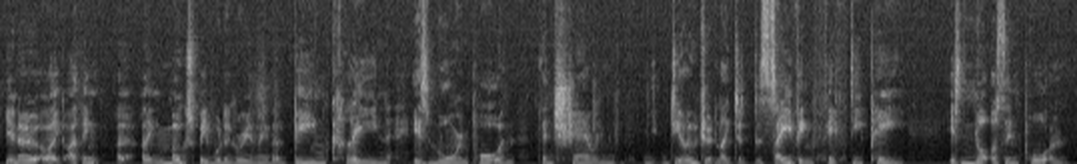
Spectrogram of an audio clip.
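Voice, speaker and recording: Exasperated husky British man ranting. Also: high voice, moderate pace, a little mellow. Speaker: commentary YouTuber. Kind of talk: reaction commentary.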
